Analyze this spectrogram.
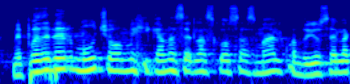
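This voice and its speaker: Noticeable background noise sits under this recording. A man talks at a fairly quick pace and fairly high pitch. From grew up in the United States, Mexican. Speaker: school founder, preacher. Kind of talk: interview.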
